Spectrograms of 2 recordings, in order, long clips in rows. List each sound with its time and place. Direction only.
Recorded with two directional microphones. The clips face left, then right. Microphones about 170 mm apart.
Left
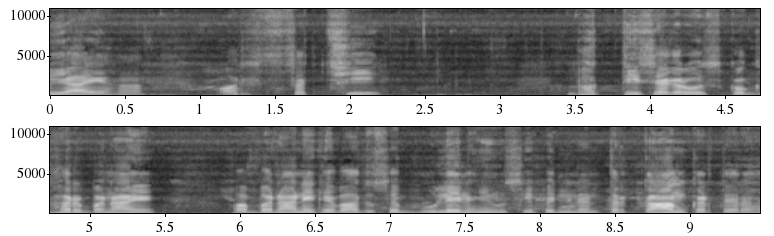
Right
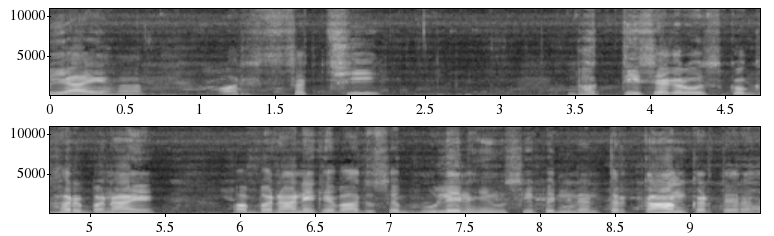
0.0 s speech: 5° right (ahead or behind)
0.3 s speech: 20° right (ahead or behind)
1.1 s speech: 10° right (ahead or behind)
3.5 s speech: 10° right (ahead or behind)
